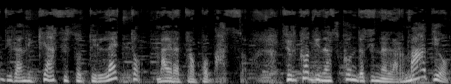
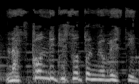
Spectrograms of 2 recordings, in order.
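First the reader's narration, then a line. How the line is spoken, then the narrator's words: Plain. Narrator (Italian): disse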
